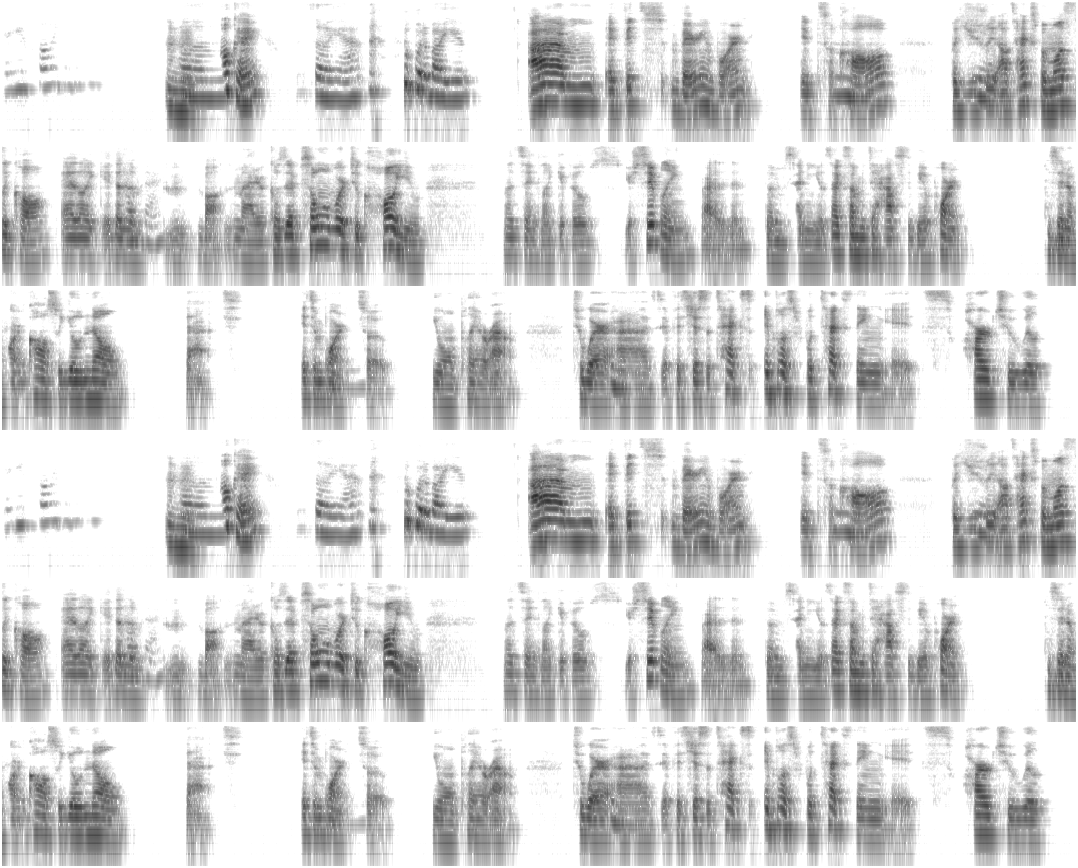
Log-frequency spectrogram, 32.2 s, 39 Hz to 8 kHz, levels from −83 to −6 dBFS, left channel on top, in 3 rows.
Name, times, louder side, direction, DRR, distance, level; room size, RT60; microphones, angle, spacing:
voice 1, 0.0-0.8 1.8-2.3 3.1-4.7 8.3-8.7 9.7-10.1 11.9-12.3 18.4-18.9 21.2-21.7 24.7-24.8 27.6-28.0, left 1 dB, 70° left, 0.7 m, -43 dB
voice 2, 2.2-2.6 5.3-7.5 8.0-8.9 9.5-12.1 12.4-15.2 15.8-20.3 21.2-22.7 23.3-23.8 24.5-25.3 25.8-26.6 27.2-31.8, left 1 dB, 5° left, 0.3 m, -36 dB
2.3 x 2.1 x 2.6 m
head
